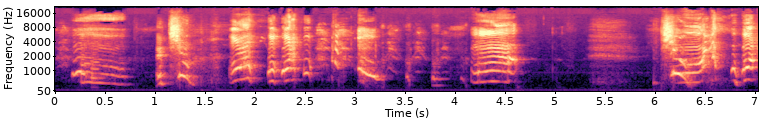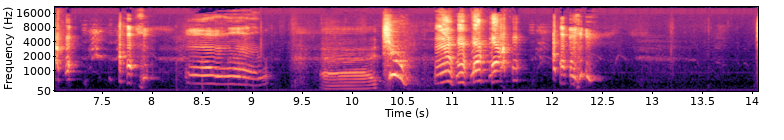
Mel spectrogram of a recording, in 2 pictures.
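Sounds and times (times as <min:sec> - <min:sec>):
baby laughing: 0:00.2 - 0:00.8, 0:01.7 - 0:04.7, 0:06.2 - 0:09.1, 0:10.8 - 0:12.5
woman sneezing: 0:06.1 - 0:06.4.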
